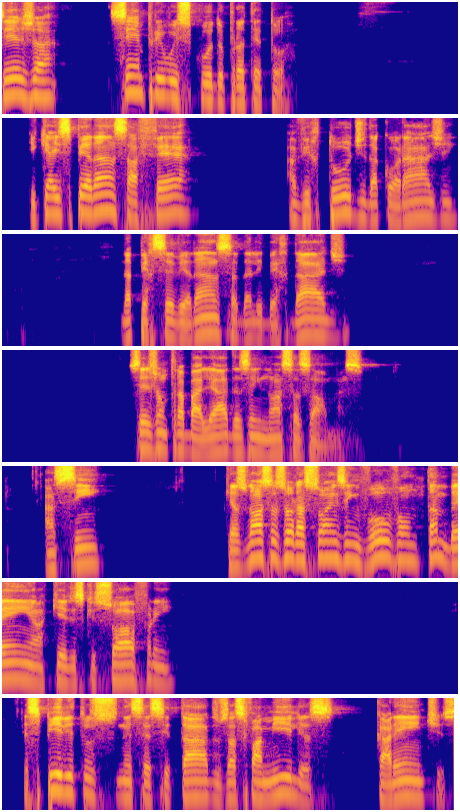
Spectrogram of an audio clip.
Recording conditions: live audience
